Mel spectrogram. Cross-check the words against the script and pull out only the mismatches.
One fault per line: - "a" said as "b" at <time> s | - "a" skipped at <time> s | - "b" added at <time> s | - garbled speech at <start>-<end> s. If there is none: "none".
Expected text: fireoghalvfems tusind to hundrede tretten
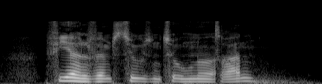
none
